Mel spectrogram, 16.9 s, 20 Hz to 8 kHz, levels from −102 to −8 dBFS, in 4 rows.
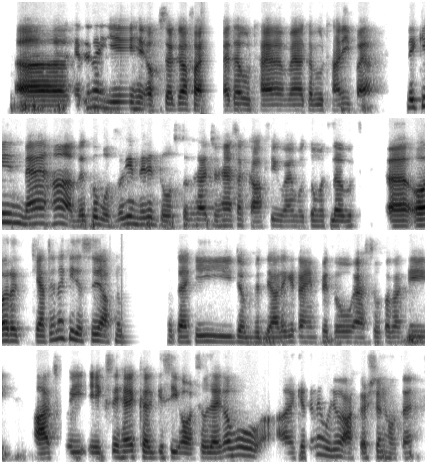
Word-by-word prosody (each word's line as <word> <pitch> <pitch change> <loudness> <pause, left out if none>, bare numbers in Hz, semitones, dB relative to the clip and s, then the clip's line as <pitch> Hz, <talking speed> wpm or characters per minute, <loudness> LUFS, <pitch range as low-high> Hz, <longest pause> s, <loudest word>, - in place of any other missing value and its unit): अ, - - +7
कहते 130 +3 +7
हैं - - -7
ना 215 - +3
ये 175 - +5
है 160 - +2
अवसर 150 - 0
का 155 0 +5
फ़ायदा 130 -2 +2
कल 150 - 0
उठाया 140 0 +3
मैं 140 0 +3
कभी 140 0 -6
उठा 140 - -2
नहीं 155 0 0
पाया। - - +3 0.4
लेकिन 230 +2 0
मैं 200 +3 +4
हाँ, 205 -9 +3
बिल्कुल 140 +7 -3
बोलता 145 0 -8
हूँ - - -5
कि 195 - +3
मेरे 175 +2 0
दोस्तों 135 +2 -7
के 155 - -17
साथ 155 0 +1
जो 140 - -9
है 145 - +4
ऐसा 155 +2 -6
काफ़ी 130 +3 -4
हुआ 140 -2 -8
है, 135 - -6
वो 135 - -14
तो 140 0 -11
मतलब 140 0 -3 0.4
अ, - - +8
और 155 +4 +6
कहते 160 +1 -3
हैं 195 - -7
ना 230 - -2
कि 220 -2 -3
जैसे 170 -1 -2
आपन 150 - -11 0.5
होता 140 -1 -1
है 140 - 0
कि 150 -1 -5
जब 135 -2 -5
विद्यालय 130 +1 -3
के 150 - -3
टाइम 140 -2 -2
पे 140 - -3
तो 140 0 -7
ऐसा 130 0 -3
होता 135 +1 -8
था - - -5
कि - - -2 0.4
आज 135 +1 +4
कोई 145 0 -5
एक - - -5
से 160 - -1
है, 155 +1 +6
कल 150 -2 0
किसी 145 +1 -4
और 130 - -3
से - - -8
हो 145 - -3
जाएगा। 140 +7 +3
वो 200 -1 -1
अ, 140 - -7
कहते 140 +1 -6
हैं - - -18
ना 225 - -5
वो 190 - -5
जो 180 - -4
आकर्षण 155 -1 -5
होता 135 0 -6
है, 140 - -6
145 Hz, 275 wpm, -22 LUFS, 135-160 Hz, 0.5 s, अ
